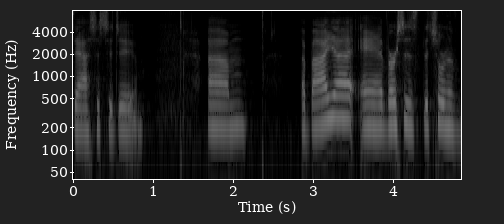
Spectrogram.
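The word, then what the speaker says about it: Abijah: And Abiah, and that's the way to pronounce it in the Bible, so in the program, Abiah.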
